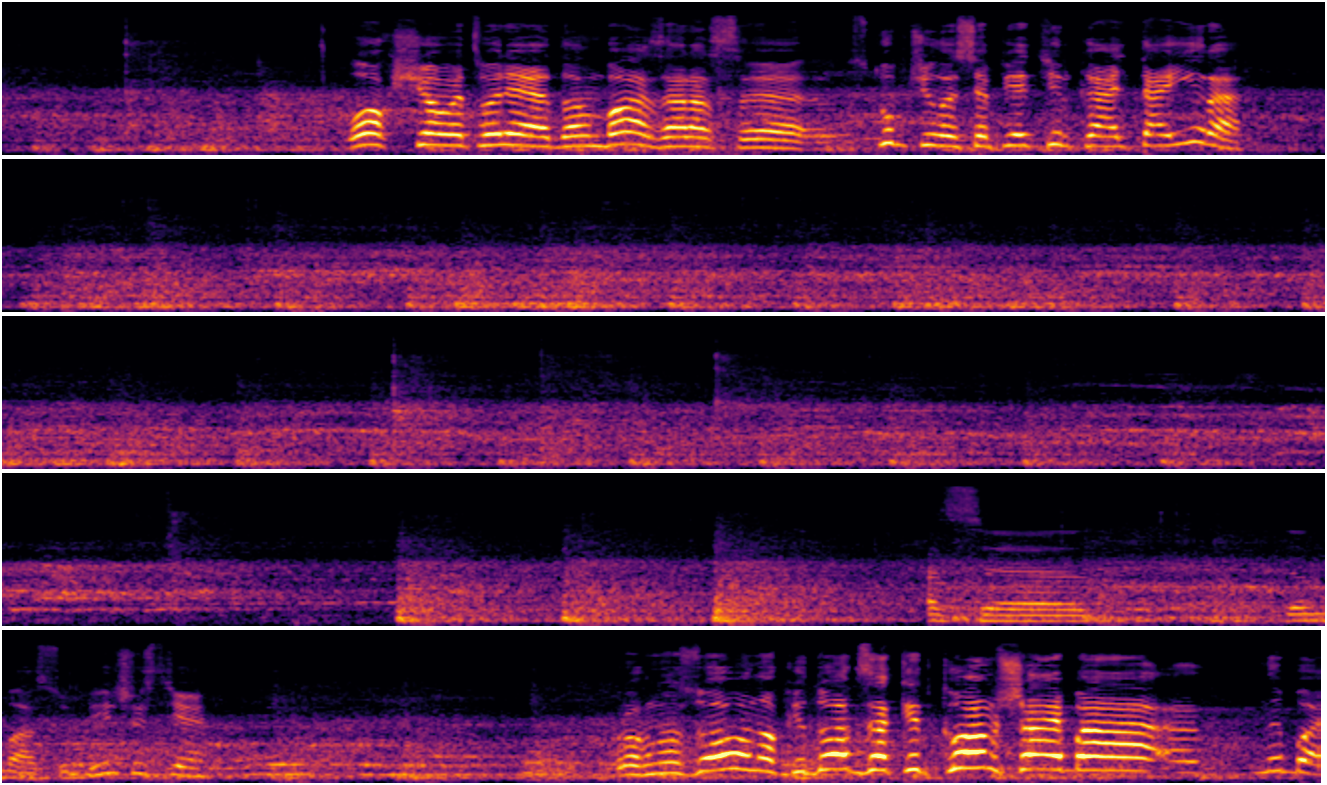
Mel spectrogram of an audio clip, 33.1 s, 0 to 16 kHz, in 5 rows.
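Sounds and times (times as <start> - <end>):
arena crowd murmur: 0.0 - 33.0
hockey sticks and puck clacking: 0.6 - 1.4, 15.2 - 17.7.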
